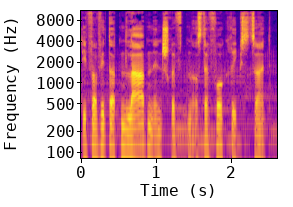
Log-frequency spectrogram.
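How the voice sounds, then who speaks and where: A man's voice: lowish voice, a little fast, over music. A man reading scripted literary narration as the narrator of a radio drama.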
